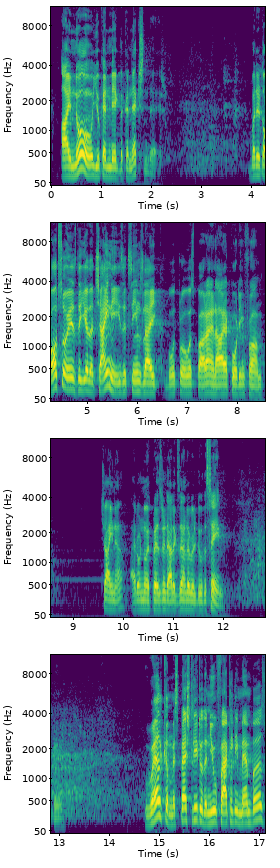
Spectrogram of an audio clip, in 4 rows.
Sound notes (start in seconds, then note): 2.6 laughter; 14.6 laughter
